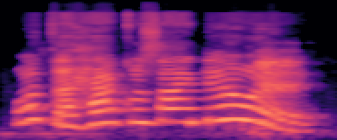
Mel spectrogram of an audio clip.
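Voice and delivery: high, loud incredulous self-questioning; mock disbelief. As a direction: exclaim it, baffled at your own past choice.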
